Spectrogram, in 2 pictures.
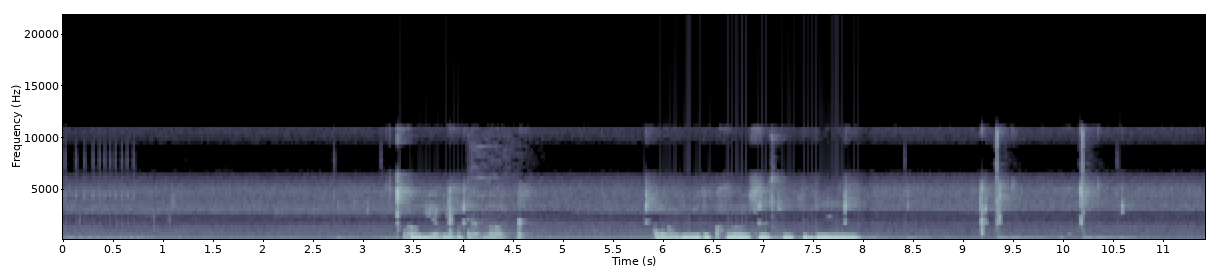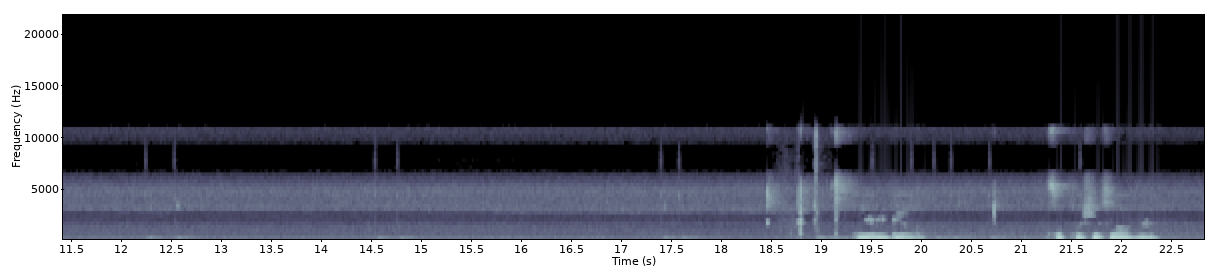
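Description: Short soft clicks sound as a game menu selection moves.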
